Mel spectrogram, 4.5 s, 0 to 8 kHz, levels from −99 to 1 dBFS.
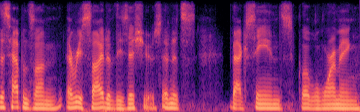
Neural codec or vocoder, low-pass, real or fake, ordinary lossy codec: none; 7.2 kHz; real; Opus, 24 kbps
